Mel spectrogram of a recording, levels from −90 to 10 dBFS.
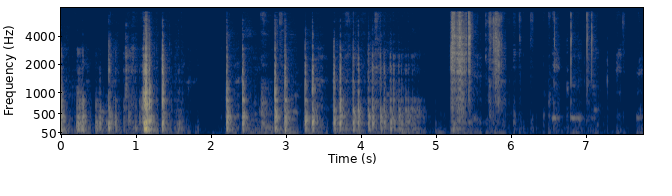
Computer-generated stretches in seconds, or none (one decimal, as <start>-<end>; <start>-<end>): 3.4-5.4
